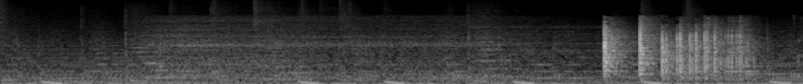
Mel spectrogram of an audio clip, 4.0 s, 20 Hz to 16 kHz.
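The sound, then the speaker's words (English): A six-sided die is rolled during a tabletop role-playing game, landing in a sudden clatter of quick, bright clicks that bounce and fade within about a second, after a stretch of soft, low background thumps. “Roll a d6 for me, please”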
